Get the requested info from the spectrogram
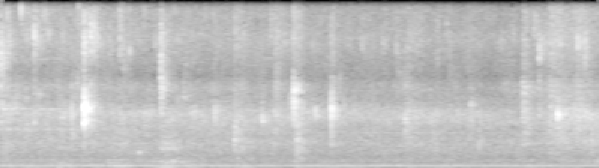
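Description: Besan-battered potato chops deep-frying in hot oil in a wok-like pan, a steady sizzle with scattered small crackling pops, over a steady low hum.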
